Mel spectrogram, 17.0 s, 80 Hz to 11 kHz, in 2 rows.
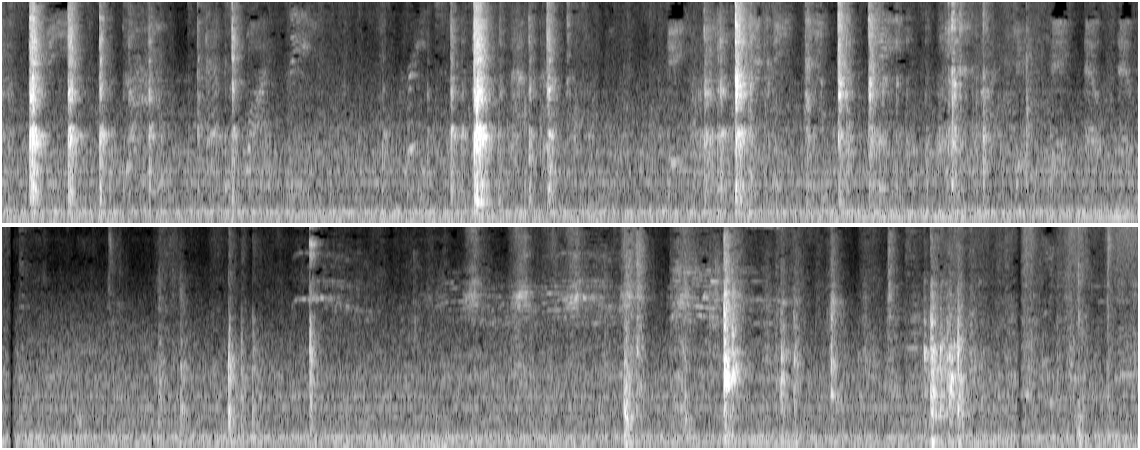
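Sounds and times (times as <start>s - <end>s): steady low hum: 0.0s - 17.0s
plastic toys knocking and clattering: 0.1s - 1.9s, 3.2s - 4.4s.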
